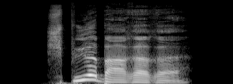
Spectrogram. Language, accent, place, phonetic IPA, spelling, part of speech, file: German, Germany, Berlin, [ˈʃpyːɐ̯baːʁəʁə], spürbarere, adjective, De-spürbarere.ogg
- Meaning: inflection of spürbar: 1. strong/mixed nominative/accusative feminine singular comparative degree 2. strong nominative/accusative plural comparative degree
